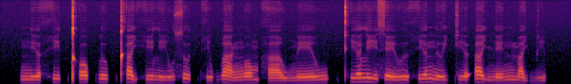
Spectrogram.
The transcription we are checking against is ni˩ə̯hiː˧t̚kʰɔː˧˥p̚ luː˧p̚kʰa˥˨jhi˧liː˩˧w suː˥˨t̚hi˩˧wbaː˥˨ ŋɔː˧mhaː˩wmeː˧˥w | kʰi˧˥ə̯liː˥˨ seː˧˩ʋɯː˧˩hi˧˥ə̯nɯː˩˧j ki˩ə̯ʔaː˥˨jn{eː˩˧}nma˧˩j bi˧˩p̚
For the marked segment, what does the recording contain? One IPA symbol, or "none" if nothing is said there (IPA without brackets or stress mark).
eː˩˧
